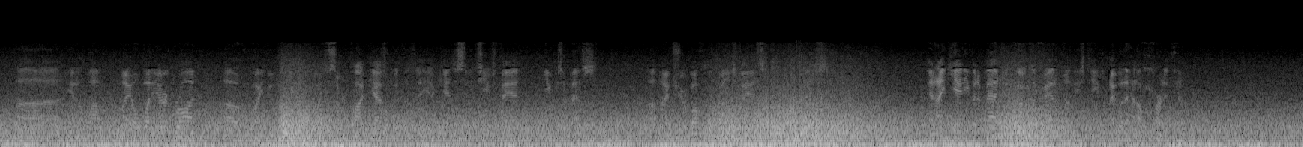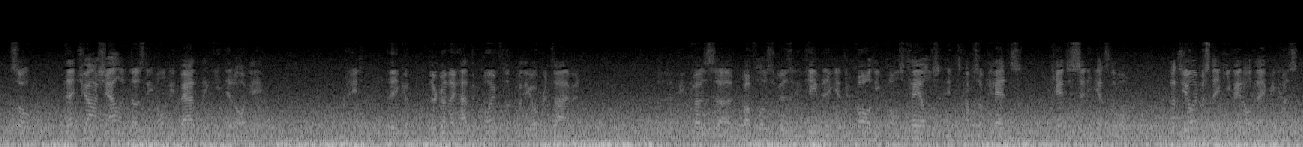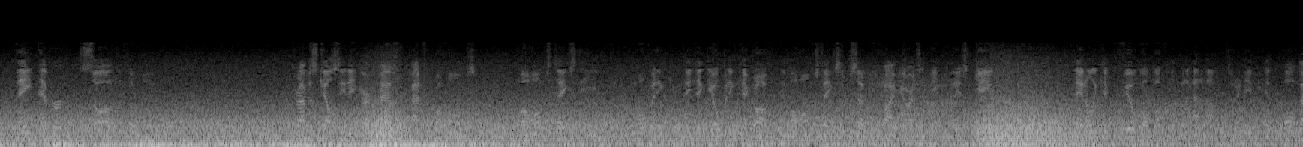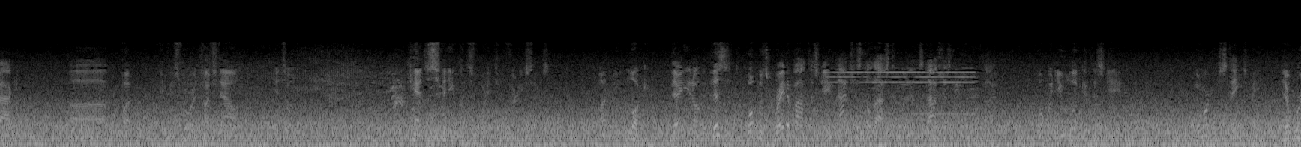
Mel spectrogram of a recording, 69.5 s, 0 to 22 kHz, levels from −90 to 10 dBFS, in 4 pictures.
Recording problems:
garbled, watery; badly; nothing above 7.5 kHz
wind noise on the microphone; heavy; 5 dB above the speech
traffic noise; loud; from 40 s on; 7 dB below the speech
low rumble; noticeable; until 42 s; 15 dB below the speech
abrupt cut into speech; at the end

